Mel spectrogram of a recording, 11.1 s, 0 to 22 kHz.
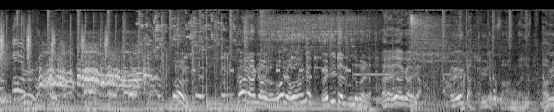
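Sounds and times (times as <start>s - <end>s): cartoon birds laughing: 0.4s - 8.0s.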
